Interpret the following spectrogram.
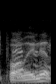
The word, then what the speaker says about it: Paulina: It's Paulina. That's okay. It's a very hard name to pronounce.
